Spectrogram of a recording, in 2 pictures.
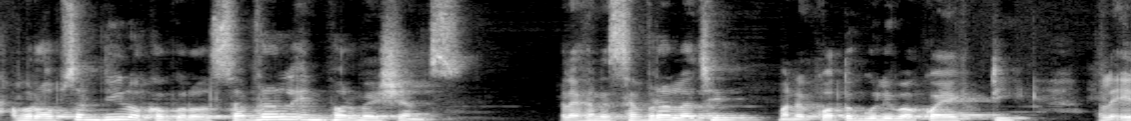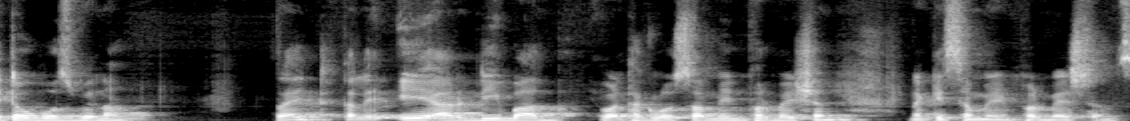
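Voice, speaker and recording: A man's voice: fairly high pitch, mellow. A man with a Bengali accent teaching English grammar, explaining each rule and often checking with "right?". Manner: asks "right?" often, reads example sentences slowly. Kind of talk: explanatory lesson.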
